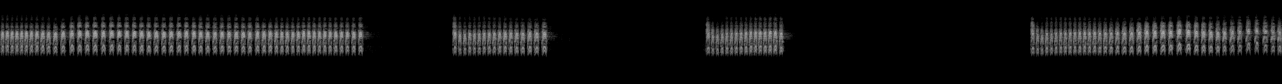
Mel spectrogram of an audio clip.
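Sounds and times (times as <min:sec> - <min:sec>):
Eurasian blue tit buzzy pulsed churring scold calls: 0:00.0 - 0:03.7, 0:04.5 - 0:05.6, 0:07.0 - 0:08.0, 0:10.3 - 0:12.8.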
